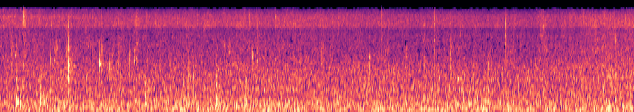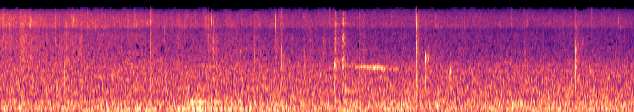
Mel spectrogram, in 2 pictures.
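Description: Sliced ginger and garlic frying in hot sunflower oil in a wok: a steady sizzling hiss with scattered pops and crackles.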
